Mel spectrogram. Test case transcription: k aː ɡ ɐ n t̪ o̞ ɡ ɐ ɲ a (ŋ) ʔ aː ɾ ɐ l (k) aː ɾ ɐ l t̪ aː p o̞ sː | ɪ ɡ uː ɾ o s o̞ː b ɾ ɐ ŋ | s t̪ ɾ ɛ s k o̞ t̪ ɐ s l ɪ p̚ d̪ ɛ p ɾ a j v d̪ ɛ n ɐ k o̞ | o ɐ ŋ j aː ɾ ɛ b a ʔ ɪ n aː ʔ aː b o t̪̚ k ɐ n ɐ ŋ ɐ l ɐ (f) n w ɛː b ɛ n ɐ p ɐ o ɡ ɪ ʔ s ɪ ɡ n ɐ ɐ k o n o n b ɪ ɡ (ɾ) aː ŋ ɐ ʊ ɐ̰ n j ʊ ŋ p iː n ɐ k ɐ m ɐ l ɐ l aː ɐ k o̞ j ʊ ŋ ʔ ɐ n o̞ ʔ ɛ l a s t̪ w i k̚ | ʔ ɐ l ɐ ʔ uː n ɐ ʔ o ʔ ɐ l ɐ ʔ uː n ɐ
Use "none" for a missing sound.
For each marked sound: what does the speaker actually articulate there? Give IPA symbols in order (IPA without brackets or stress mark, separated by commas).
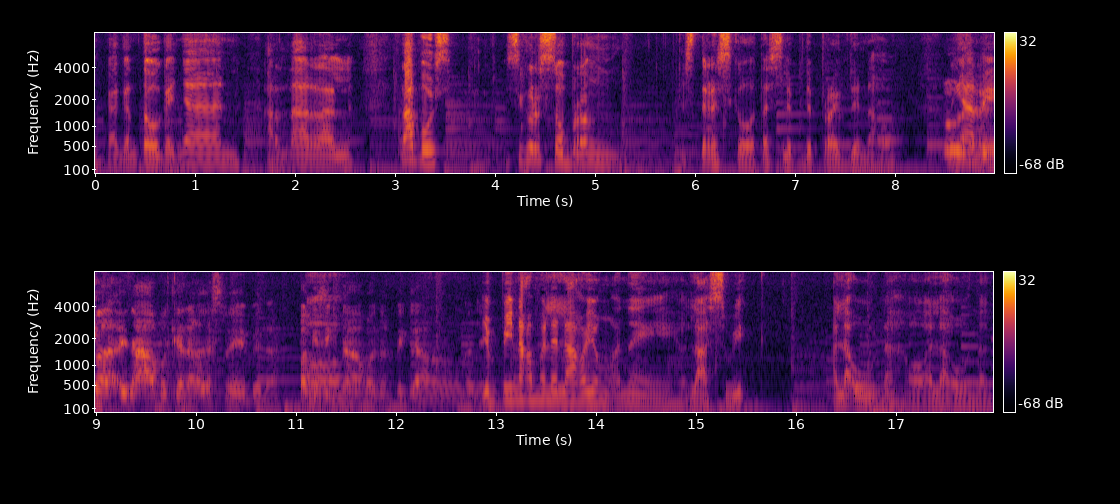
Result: n, ʔ, s, l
